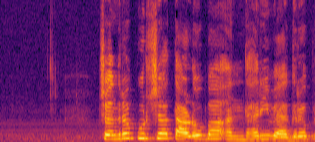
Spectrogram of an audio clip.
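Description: A young woman speaks clearly and steadily into a close microphone.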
